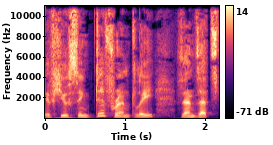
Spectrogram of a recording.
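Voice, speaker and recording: In a very clean recording with a silent background, a man with a German accent speaks at a medium pitch. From Germany. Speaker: audiobook narrator. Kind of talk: casual commentary. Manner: halting.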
